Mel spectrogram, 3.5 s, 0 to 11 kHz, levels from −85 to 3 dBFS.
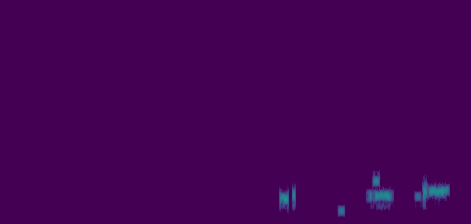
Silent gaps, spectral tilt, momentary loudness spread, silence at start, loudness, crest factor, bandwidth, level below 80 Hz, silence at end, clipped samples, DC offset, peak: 2.21-2.74 s, 2.95-3.10 s; 11 dB/octave; 13 LU; 2.1 s; -53 LUFS; 18 dB; 0.8 kHz; under -90 dBFS; 0.15 s; under 0.1%; under 0.1%; -40 dBFS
